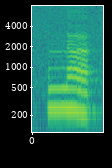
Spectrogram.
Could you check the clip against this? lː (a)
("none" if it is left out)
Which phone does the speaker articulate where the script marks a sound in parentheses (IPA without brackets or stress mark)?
a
